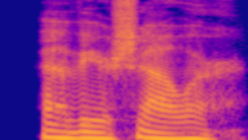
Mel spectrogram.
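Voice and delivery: deep, gravelly voice. A man speaks to a woman as they pull apart, deep, gravelly voice. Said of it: "he said in that deep, gravelly voice".

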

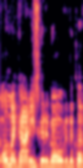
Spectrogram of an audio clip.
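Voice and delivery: put-on dramatic panic. Describing a scene that is not played tense: mock alarmed tension. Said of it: "Spielberg doesn't play it like".

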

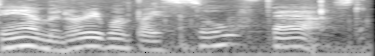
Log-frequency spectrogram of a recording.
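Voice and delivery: usual speaking voice

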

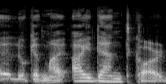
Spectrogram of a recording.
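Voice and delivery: very slow, drawn-out, shaky, trembling voice. Retelling a game scene where a very sick character speaks, mock-shaky Bok voice. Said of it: "med så här darr på rösten".

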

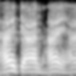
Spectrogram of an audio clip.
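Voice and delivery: little, squeaky, very high voice. Imitating a comedic actor friend who has a little high voice. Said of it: "a little high voice".

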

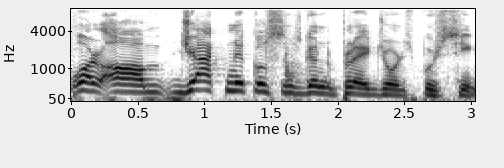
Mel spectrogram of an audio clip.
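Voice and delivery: ordinary delivery

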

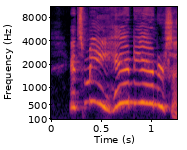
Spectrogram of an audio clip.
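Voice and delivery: very high, squeaky little cartoon mouse voice. Before reading a Yeats poem, the speaker tries out a Hadi Anderson voice. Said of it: "It's just Mickey Mouse".

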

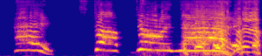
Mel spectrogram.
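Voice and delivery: high, loud, slow, drawn-out, fed-up yell.

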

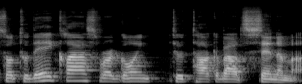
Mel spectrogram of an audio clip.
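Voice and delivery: put-on abrupt switch into lecturing American accent. Imitating a class lecturer's line: imitating a professor switching to American accent. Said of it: "it just switch to American".

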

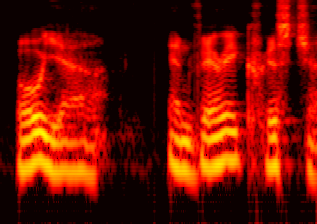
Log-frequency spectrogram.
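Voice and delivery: plain

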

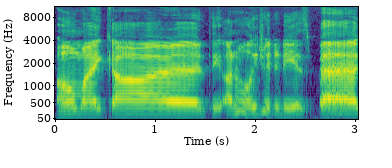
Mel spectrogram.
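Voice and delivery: very high, slow, gushing fan squeal.

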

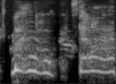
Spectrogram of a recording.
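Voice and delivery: put-on thin, squeaky old voice, way up high. Retelling yelling at a friend who crashed his PC; imitating his old squeaky voice. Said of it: "Let me do my old voice".

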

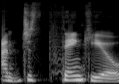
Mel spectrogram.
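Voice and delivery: put-on choked-up, emotional speech. Speaker recounting a man thanking them, imitating choked-up speech. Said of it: "starting to like get choked up".

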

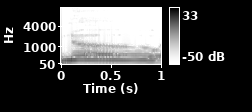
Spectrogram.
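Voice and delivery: acted-out shout. Retelling a character falling into a creature's mouth, retelling a shout. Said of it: "And he's shouting like".

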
